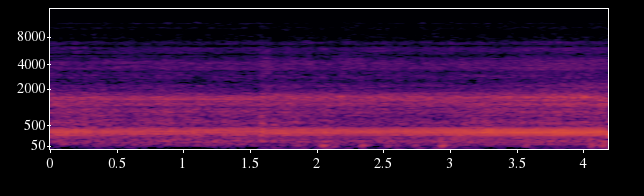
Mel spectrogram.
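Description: Single-cylinder trail motorcycle engine running at a steady, low cruising speed while riding, with wind rumble on the microphone.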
